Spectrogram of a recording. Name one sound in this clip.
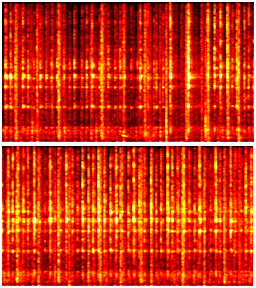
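Castanets click rapidly.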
